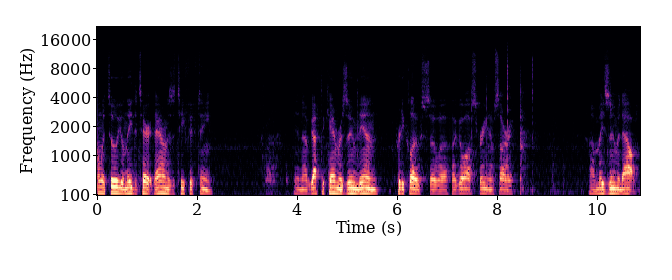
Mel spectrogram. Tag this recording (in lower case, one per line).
inside a small room
speech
